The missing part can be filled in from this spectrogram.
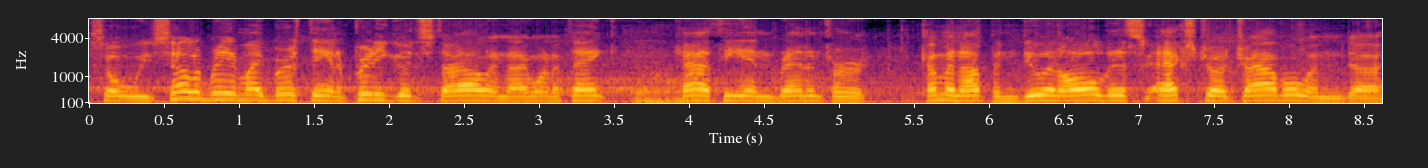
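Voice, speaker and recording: A man with a high pitch at a moderate pace, his intonation fairly even. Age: 70s. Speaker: farm equipment maker. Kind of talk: casual chat.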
